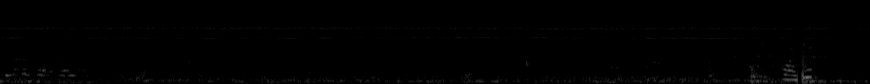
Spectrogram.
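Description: Faint, steady high-pitched drone of insects in the countryside, several unbroken tones held throughout.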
